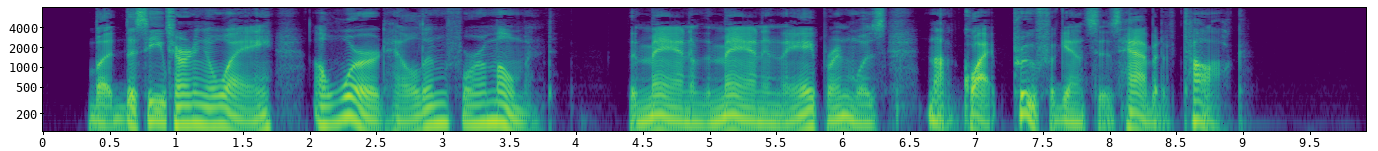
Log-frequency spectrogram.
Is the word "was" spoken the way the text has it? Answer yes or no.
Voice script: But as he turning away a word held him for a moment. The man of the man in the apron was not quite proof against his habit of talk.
yes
